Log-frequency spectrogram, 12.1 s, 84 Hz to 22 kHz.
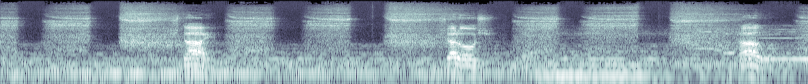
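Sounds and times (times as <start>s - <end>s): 
constant low humming drone: 0.0s - 12.1s
deep forceful breaths through the mouth in breathing exercise: 0.0s - 12.1s
speech: 2.8s - 3.5s, 6.7s - 7.4s, 11.1s - 11.6s.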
